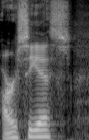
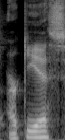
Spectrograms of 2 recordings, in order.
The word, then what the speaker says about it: Arceus: talking about Arceus uh where growing up everyone would tell me that it was Arceus and I've been hearing Arceus for my whole life but I always said Arceus and then I I found out that it actually it is officially Arceus even though they have also started in the U.S saying Arceus also um favorite Ultra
